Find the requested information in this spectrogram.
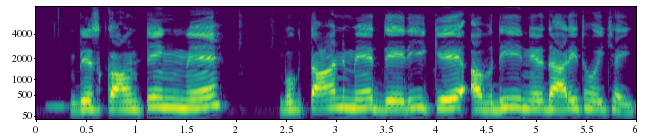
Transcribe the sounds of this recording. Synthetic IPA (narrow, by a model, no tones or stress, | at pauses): ɖɪs̬kaːʊ̃ɳʈɪ̃ŋɡmẽ | bʱʊɡt̪aːnmẽd̪eːɾikeɐʋd̪ʱinɪɾd̪ʱaːɾɪt̪ɦoːit͡ʃʰaiː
